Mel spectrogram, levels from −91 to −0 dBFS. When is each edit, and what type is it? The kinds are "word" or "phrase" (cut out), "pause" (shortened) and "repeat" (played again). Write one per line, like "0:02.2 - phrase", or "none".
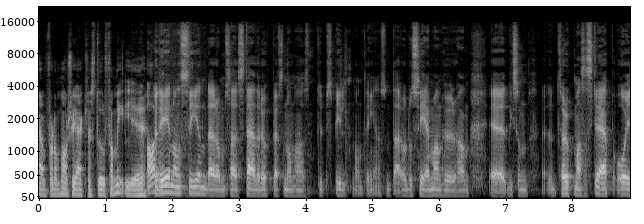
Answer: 0:02.5 - word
